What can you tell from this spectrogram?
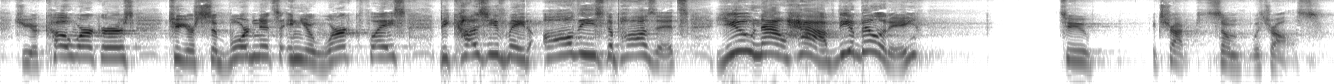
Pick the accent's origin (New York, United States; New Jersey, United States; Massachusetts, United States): Massachusetts, United States; Boston; No, I'm a Bostonian, man. You can take the guy out of Boston, but you can't take the Boston out of the guy.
